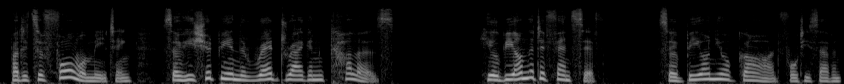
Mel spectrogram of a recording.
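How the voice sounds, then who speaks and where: Actress as game mission handler, woman, dark soft tone, dry close sound, formal, composed, businesslike. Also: mid-range voice, no echo, natural voice. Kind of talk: scripted mission briefing, video game.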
